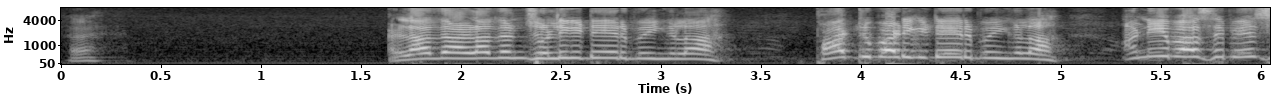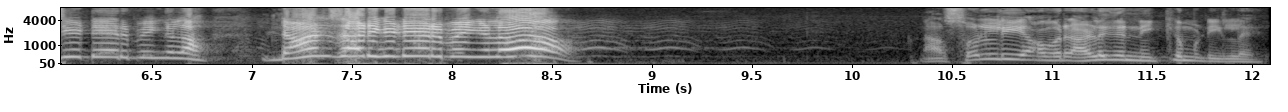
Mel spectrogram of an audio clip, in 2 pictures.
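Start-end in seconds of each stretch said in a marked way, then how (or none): 1.6-8.4 loud, high questions climbing to a shout; scolding. Real, not acted. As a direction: hammer each accusing question harder than the last. Rebukes congregation in repeated questions. (அடுக்கடுக்காய் உரக்கக் கண்டித்து)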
